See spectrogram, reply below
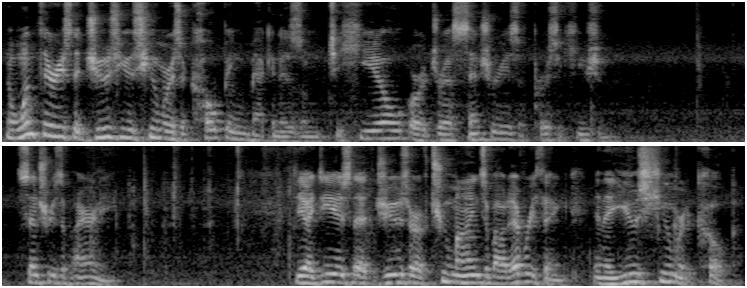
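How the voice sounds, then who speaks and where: Higher-voiced man telling jokes, noisy live recording. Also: lively intonation, fairly bright tone. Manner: storytelling, deliberate pauses, acting out dialogue in jokes. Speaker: humorist and author. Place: indoor room, live staged reading.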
